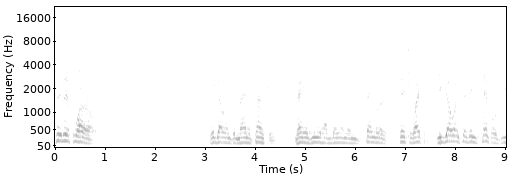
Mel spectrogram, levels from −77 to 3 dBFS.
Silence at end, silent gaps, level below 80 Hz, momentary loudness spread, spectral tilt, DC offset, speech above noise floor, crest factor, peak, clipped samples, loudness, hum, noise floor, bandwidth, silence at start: 0 s; none; under -90 dBFS; 7 LU; -5.5 dB/octave; under 0.1%; over 31 dB; 18 dB; -42 dBFS; under 0.1%; -60 LUFS; none; under -90 dBFS; 7.4 kHz; 0 s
